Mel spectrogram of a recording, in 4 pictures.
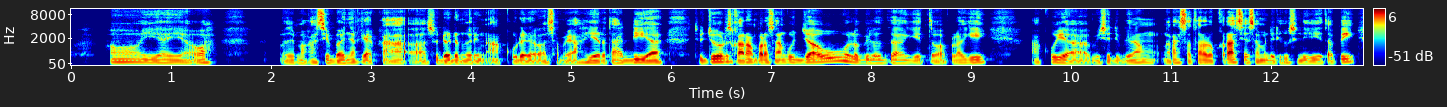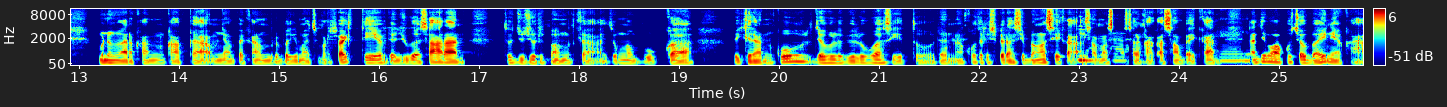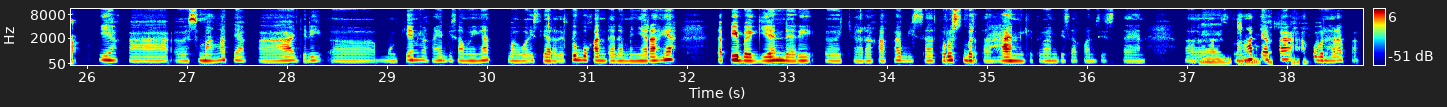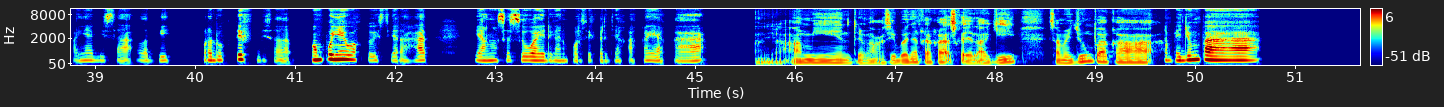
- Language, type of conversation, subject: Indonesian, advice, Bagaimana cara mengurangi suara kritik diri yang terus muncul?
- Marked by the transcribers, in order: tapping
